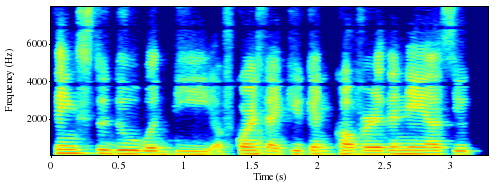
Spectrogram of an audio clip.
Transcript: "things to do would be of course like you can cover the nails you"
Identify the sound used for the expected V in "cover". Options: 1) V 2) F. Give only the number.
1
